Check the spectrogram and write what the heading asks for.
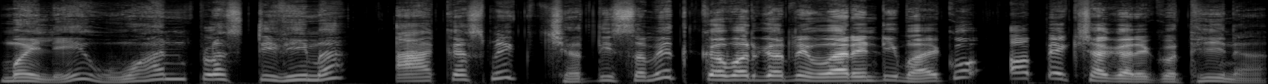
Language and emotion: Nepali, surprised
